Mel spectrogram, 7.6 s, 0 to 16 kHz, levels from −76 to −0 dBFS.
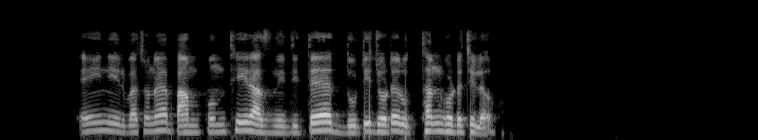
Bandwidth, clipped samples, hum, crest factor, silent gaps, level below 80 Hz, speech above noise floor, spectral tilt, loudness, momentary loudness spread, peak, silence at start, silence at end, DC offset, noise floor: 8.2 kHz; under 0.1%; none; 20 dB; none; -62 dBFS; 61 dB; -5.5 dB/octave; -26 LUFS; 11 LU; -8 dBFS; 0.8 s; 2.65 s; under 0.1%; -86 dBFS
